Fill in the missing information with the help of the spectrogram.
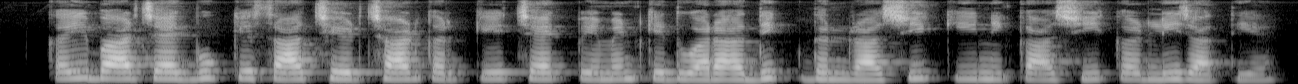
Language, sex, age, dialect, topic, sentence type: Hindi, female, 18-24, Marwari Dhudhari, banking, statement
